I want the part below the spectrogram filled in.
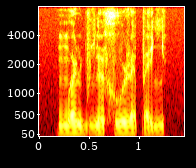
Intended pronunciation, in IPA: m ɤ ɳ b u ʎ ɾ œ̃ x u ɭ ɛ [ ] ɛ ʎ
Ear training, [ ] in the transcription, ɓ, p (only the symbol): p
